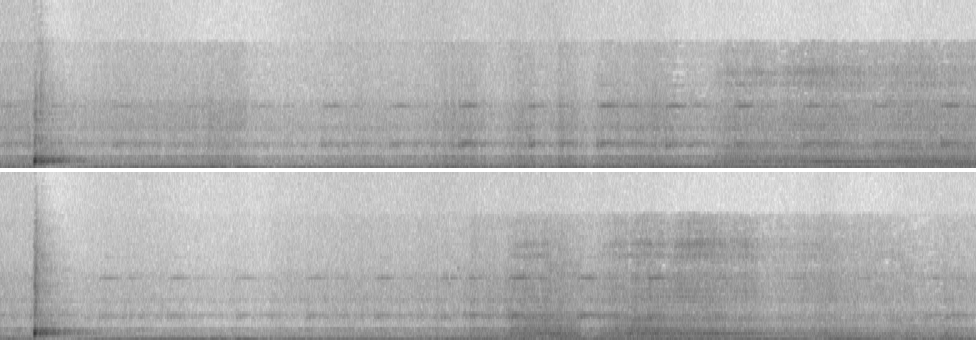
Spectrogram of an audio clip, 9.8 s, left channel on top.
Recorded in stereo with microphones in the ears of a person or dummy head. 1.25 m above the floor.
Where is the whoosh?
15° right (ahead or behind), 1.1 m.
